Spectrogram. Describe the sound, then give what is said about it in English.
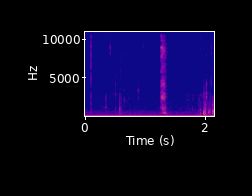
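A short slurping sip of coffee from a cup, a quick wet burst that sounds like a kiss, followed by a few faint mouth clicks, over a steady low electrical hum. “I like when I take a little sip from my coffee cup and it sounds like a kiss.”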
